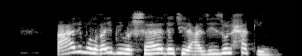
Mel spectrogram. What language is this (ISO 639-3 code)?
ara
